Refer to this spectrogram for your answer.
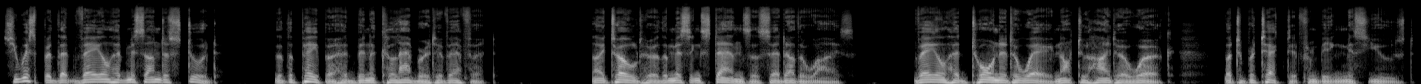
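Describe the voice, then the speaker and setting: A man narrating a scripted first-person detective story in a measured, solemn, literary manner. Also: rumbling low, dry recording, clean studio sound.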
